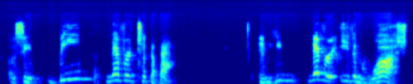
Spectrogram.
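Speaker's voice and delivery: plain reading voice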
